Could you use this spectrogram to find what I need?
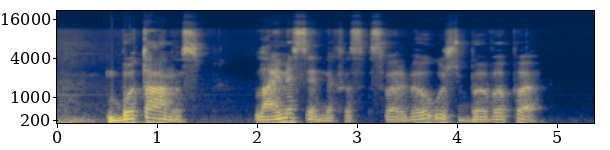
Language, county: Lithuanian, Klaipėda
